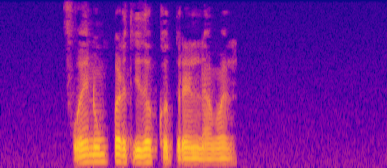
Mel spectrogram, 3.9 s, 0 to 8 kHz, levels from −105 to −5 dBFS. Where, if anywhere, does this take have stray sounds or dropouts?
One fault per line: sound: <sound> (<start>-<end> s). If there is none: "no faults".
no faults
